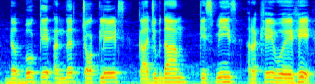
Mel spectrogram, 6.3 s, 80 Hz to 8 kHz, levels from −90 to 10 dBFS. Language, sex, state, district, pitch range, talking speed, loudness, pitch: Hindi, male, Gujarat, Valsad, 140-160 Hz, 95 wpm, -18 LUFS, 150 Hz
